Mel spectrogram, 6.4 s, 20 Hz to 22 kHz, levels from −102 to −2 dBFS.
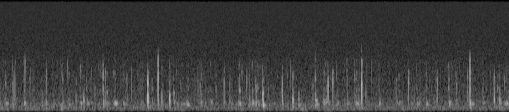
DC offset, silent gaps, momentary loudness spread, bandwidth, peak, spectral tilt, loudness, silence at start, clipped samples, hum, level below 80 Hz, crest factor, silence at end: under 0.1%; none; 12 LU; over 20 kHz; -14 dBFS; -4.5 dB/octave; -46 LUFS; 0 s; under 0.1%; none; under -90 dBFS; 32 dB; 0 s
